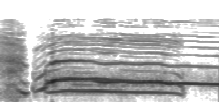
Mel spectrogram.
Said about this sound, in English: They screamed together.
